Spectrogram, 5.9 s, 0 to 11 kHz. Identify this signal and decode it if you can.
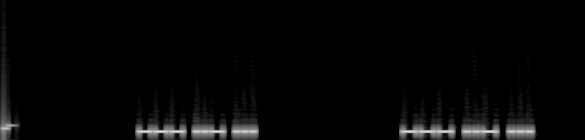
Morse code, heard as a keyed tone, about 27 wpm, 700 Hz. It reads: OUS OUS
